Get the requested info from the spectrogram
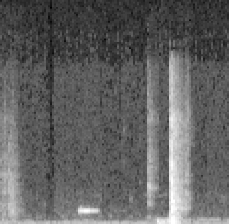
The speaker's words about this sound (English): I'm going to hang up on this wholesaler. One second.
